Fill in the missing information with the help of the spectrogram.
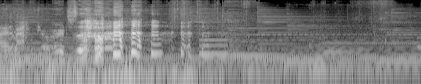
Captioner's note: laughs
